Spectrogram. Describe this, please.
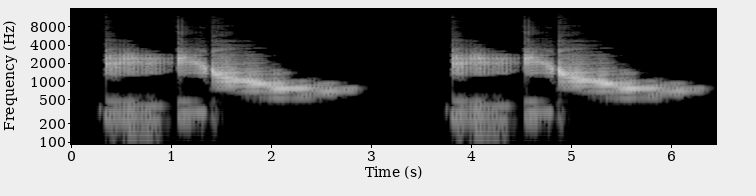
sounds with Jew's harp
trump, jews-harp, wouwou, harp, jaw, ozark, juice, mouth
